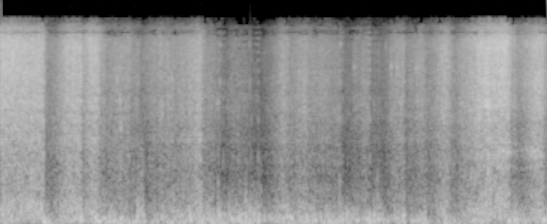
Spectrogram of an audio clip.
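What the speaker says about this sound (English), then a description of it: "do I hear more wind? Yep, I do." Strong gusting wind during a thunderstorm in Glasgow roars continuously, buffeting the microphone with loud broadband rumble and no speech.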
